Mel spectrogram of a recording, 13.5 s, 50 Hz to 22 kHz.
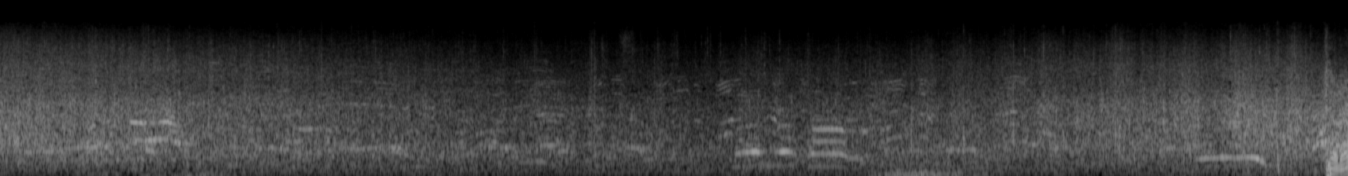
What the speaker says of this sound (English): This capacity crowd will stand as one at Fenway Park with 2 down in the top of the 9th inning.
